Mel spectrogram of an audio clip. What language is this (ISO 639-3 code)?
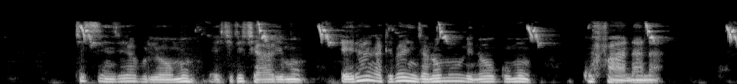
lug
